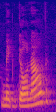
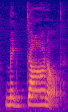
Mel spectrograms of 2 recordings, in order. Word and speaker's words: McDonald: Make sure that you don't say oh, it's not Robert, it's Robert. It's not McDonald, it's McDonald.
